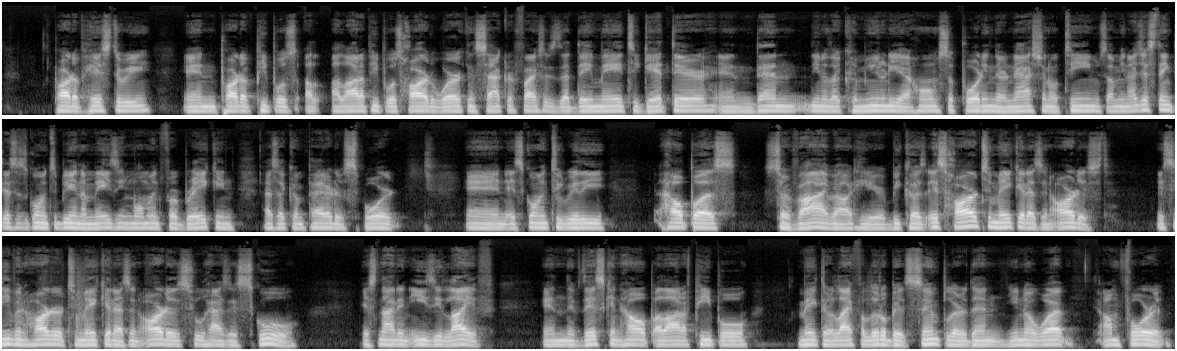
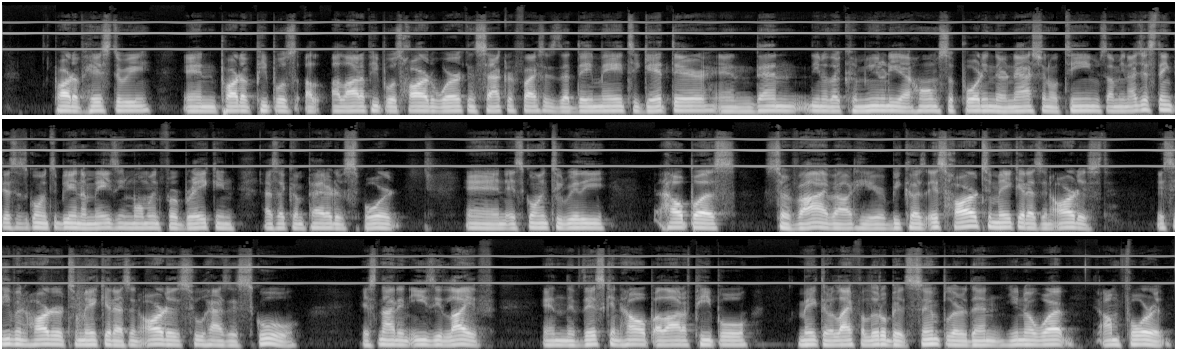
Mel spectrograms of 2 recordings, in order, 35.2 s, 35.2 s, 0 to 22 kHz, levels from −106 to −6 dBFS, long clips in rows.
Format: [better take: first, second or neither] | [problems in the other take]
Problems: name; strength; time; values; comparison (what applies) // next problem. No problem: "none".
first | high-pitched whine; loud; throughout; 8 kHz, 6 dB below the speech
